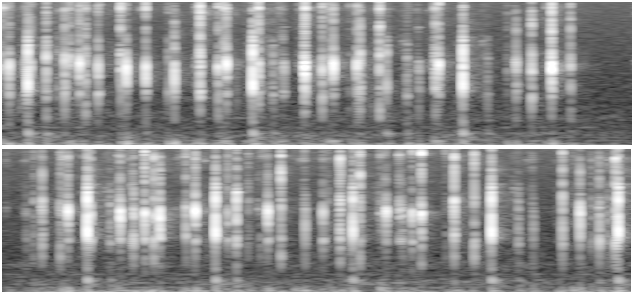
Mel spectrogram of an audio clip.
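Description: Fingertips type continuously on a full-size mechanical keyboard with lubed switches, pink and mint PBT keycaps, and a transparent acrylic case. A rapid stream of crisp, bright keystrokes is heard, each clack short and dry with a slight low knock beneath, broken by a brief pause around the three-second mark before the typing resumes.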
